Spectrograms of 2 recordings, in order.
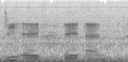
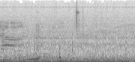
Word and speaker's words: Daan: It's D-A-A-N, and there's different tones when you pronounce it in Chinese.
